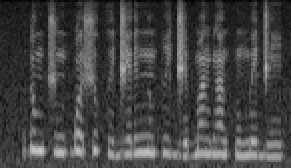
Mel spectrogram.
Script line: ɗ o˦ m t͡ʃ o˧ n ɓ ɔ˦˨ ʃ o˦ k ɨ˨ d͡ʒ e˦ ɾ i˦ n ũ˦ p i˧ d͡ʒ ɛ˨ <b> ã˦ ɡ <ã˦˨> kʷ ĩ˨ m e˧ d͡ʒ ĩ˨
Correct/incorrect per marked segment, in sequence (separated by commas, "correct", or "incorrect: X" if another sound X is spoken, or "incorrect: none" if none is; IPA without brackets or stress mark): correct, correct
